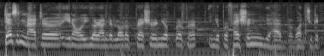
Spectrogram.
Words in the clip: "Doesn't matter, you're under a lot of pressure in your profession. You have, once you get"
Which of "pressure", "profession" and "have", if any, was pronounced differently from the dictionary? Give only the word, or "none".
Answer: none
